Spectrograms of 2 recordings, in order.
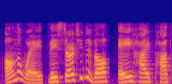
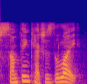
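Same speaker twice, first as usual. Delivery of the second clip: ordinary delivery, nothing marked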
